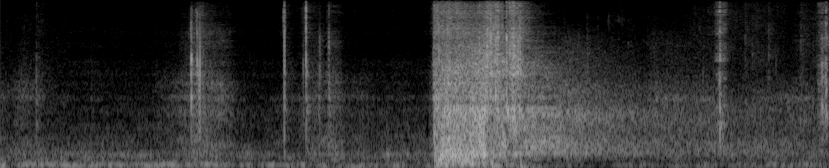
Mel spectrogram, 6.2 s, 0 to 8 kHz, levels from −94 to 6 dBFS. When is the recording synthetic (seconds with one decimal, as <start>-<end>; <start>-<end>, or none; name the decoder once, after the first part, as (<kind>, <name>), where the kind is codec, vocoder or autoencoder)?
0.5-4.2 (codec, SNAC)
